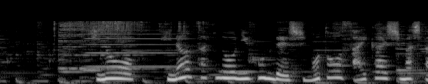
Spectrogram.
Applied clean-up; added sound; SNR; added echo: classical method log-MMSE.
